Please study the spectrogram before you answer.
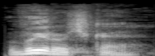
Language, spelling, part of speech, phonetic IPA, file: Russian, выручка, noun, [ˈvɨrʊt͡ɕkə], Ru-выручка.ogg
- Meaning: 1. gain; proceeds, receipts, takings; earnings 2. rescue, assistance, aid, relief, help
